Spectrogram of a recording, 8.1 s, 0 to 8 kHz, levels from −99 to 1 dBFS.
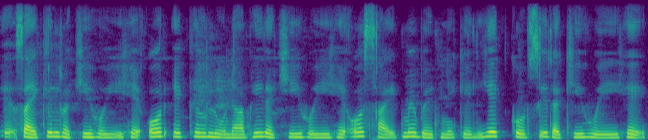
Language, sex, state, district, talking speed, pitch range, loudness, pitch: Hindi, female, Punjab, Kapurthala, 165 wpm, 180-220 Hz, -18 LUFS, 195 Hz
